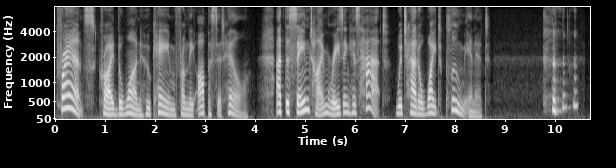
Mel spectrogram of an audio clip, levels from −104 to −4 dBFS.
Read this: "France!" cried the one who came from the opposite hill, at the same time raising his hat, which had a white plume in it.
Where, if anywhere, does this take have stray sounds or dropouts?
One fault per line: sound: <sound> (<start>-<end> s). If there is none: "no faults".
sound: laugh (9.8-10.5 s)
